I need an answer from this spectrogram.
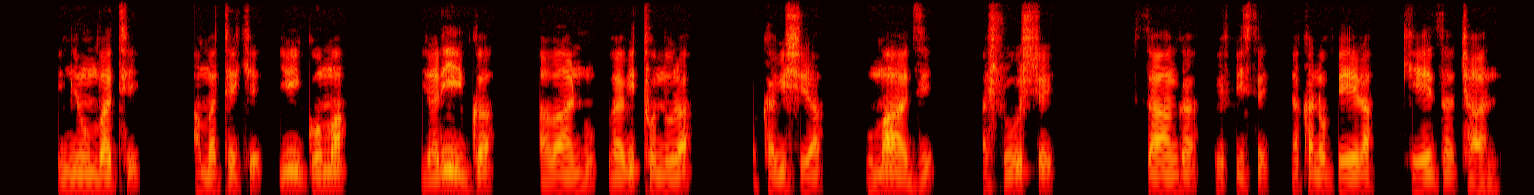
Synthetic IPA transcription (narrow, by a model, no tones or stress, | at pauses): imɲuːmbatʰi | amate̞kʰe̞jiiɡo̞ma | iɾaɾiːb̚ɡaː | βaːn̥huβaɾaβitʰo̞noɾa | βakʰaβiʃiɾa | mumaːzi | aʃuːʃe̞ | usaːŋɡaβifise̞ | nakʰano̞ve̞ːɾa | kʰe̞ːzat͡ʃaːne̞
